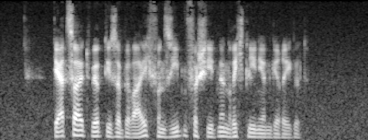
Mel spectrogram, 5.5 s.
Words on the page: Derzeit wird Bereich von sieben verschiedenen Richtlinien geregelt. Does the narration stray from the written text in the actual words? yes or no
yes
